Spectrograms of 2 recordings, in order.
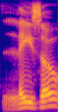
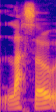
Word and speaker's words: LASO: for you today or laso or lasso as some people like to pronounce it also since I don't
